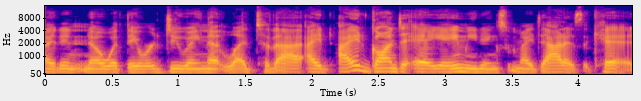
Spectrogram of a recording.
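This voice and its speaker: A woman with an American accent speaks at a very fast pace in a very deep, low pitch with vocal fry and monotone, flat intonation. The recording is very clean, with a silent background. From Albany, New York. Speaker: recovering alcoholic sharing her story. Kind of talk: podcast interview testimony. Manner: hesitant, many fillers and restarts.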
